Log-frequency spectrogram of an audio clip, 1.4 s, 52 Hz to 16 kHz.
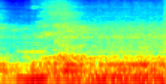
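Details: Freshly built '55 Chevy, first fire after engine and transmission work: deep, steady V8 rumble with a slight rev, firing evenly with no knocks or misses; normal running.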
